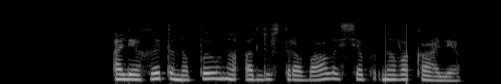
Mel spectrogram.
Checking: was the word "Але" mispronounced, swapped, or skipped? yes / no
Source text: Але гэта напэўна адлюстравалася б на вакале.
no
